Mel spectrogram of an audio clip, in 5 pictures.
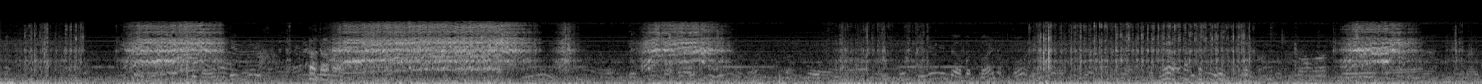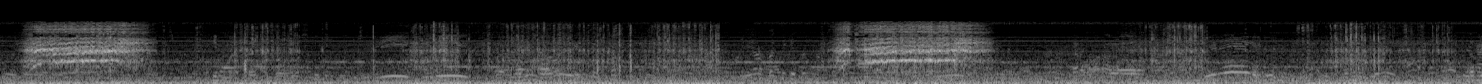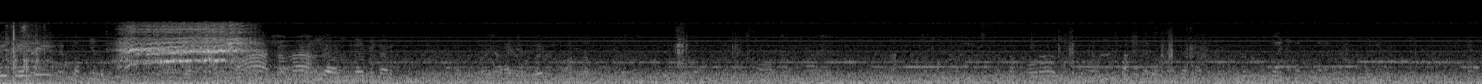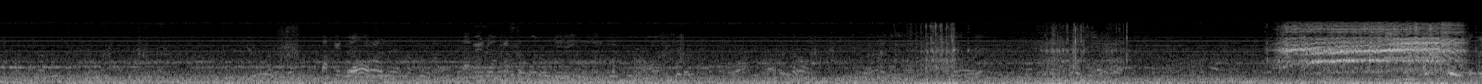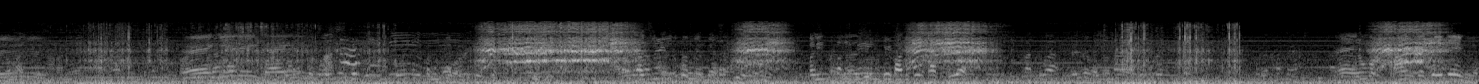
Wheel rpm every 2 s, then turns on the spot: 50, 110, 60, 30, 0, 20, 30, 80, 20, 20, 10, 80, 20, 10, 20, 80, 0, 0, 0, 0, 0, 0, 0, 0, 0, 0, 10, 20, 50, 70, 30, 10, 100, 20, 50, 10, 20.
0-2 6-8 10-12 18-22 26-30 52-56 60-62 68-72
